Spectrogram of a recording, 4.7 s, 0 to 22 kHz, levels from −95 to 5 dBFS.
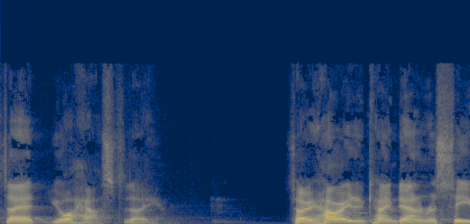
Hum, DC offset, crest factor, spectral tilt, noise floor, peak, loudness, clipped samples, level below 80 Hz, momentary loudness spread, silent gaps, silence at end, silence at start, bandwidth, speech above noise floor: none; under 0.1%; 22 dB; -5 dB/octave; -73 dBFS; -4 dBFS; -24 LUFS; under 0.1%; -70 dBFS; 13 LU; none; 0 s; 0.05 s; 16 kHz; 49 dB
